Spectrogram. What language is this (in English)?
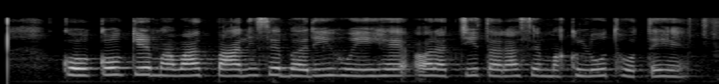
Urdu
